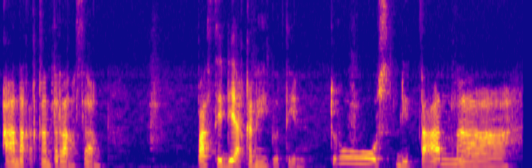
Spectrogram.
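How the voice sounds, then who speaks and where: A woman teaches parents in a slow, medium-pitched voice. She over-enunciates, setting each phrase apart with emphasis and small pauses. The recording is dull and slightly lo-fi. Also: slightly rough. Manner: acts out parent and child quotes. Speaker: early childhood educator. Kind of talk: instructional talk to parents. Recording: muffled, dull lo-fi audio.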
